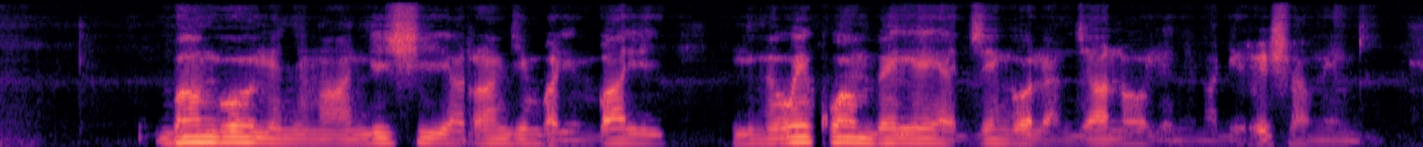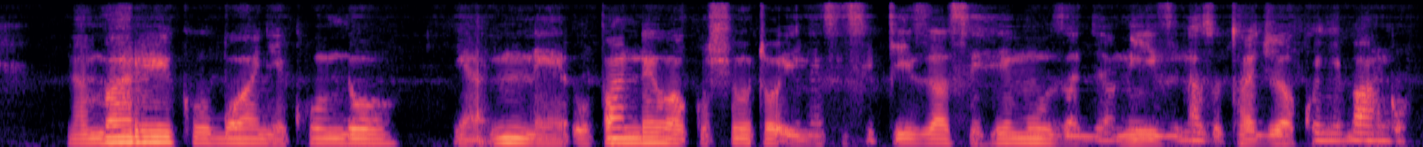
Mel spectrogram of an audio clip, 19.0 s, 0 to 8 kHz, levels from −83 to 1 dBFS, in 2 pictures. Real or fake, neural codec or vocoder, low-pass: fake; codec, 32 kHz, 1.9 kbps, SNAC; 7.2 kHz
